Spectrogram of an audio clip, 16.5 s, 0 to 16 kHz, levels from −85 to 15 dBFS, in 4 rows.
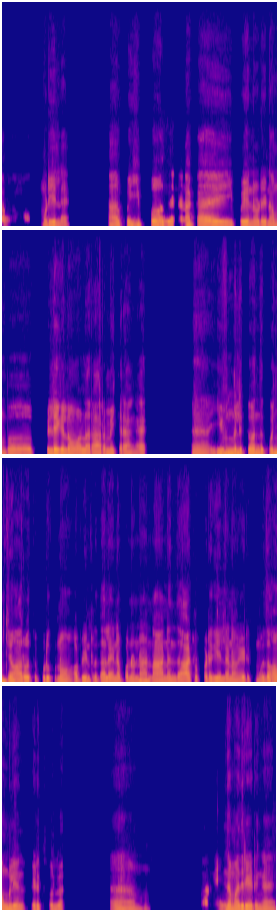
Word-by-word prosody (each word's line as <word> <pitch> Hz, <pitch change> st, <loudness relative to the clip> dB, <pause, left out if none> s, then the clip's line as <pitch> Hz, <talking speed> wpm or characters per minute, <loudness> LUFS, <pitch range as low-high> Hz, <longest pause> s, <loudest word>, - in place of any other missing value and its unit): கவனமா 140 Hz, 0 st, -10 dB, 0.4 s
முடியல. 130 Hz, -6 st, +1 dB, 0.8 s
அப்ப 155 Hz, +3 st, 0 dB
இப்போ 170 Hz, +8 st, 0 dB
வந்து 210 Hz, -1 st, +2 dB
என்னனாக்கா 170 Hz, +2 st, -1 dB, 0.4 s
இப்ப 135 Hz, +2 st, -17 dB
என்னுடைய 140 Hz, -1 st, -1 dB
நம்ப 135 Hz, +1 st, -3 dB, 0.6 s
பிள்ளைகளும் 150 Hz, 0 st, +5 dB
வளர 135 Hz, 0 st, +1 dB
ஆரம்பிக்கிறாங்க. 115 Hz, -6 st, -3 dB, 0.9 s
ஆ -, -, -2 dB, 0.3 s
இவங்களுக்கு 210 Hz, -1 st, +2 dB
வந்து 180 Hz, +1 st, +2 dB
கொஞ்சம் 160 Hz, 0 st, +3 dB
ஆர்வத்த 155 Hz, -1 st, +2 dB
குடுக்கணும் 130 Hz, -2 st, -1 dB
அப்டின்றதால 125 Hz, +3 st, -1 dB
என்ன 140 Hz, -, -1 dB
பண்ணுனா, 130 Hz, +7 st, -1 dB, 0.2 s
நானு 140 Hz, +1 st, +1 dB
இந்த 135 Hz, -1 st, -2 dB
ஆற்று 145 Hz, +2 st, -2 dB
படுகையல்ல 125 Hz, 0 st, -1 dB
நான் 125 Hz, -1 st, -2 dB
எடுக்கும்போது 125 Hz, +1 st, -3 dB
அவங்களையும் 140 Hz, -2 st, +2 dB
எடுக்க 125 Hz, +1 st, -4 dB
சொல்வேன். 105 Hz, -2 st, -5 dB, 0.7 s
ஆ. -, -, -1 dB, 1.3 s
பாருங்க 135 Hz, -1 st, -10 dB
இந்த 140 Hz, +1 st, +3 dB
மாதிரி 135 Hz, -1 st, +5 dB
எடுங்க! 120 Hz, 0 st, -2 dB
135 Hz, 125 wpm, -20 LUFS, 125-150 Hz, 1.3 s, பிள்ளைகளும்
